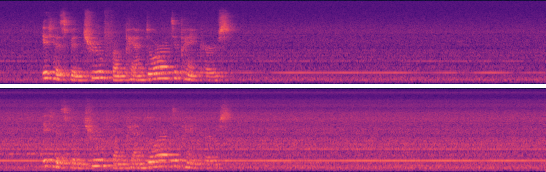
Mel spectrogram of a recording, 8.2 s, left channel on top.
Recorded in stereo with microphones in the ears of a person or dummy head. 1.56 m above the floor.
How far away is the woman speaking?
About 3 m.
